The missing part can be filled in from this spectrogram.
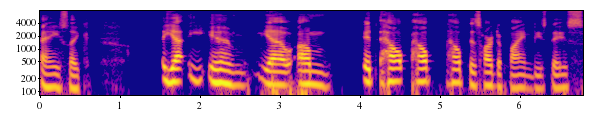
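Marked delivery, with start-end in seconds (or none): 1.5-6.8 dazed, flustered stammering. Voicing a glazed-eyed priest looking around his wrecked house: dazed stammering priest. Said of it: "he looks around like he's seeing it for the first time".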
